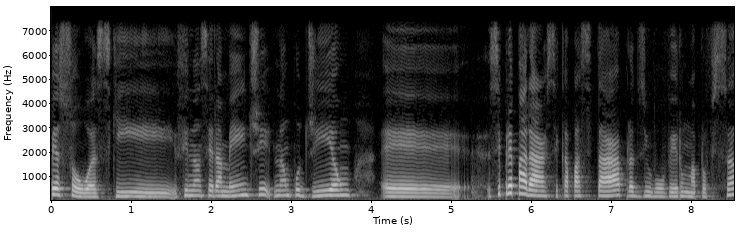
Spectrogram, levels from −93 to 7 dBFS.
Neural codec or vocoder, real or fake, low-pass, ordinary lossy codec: none; real; 7.2 kHz; none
